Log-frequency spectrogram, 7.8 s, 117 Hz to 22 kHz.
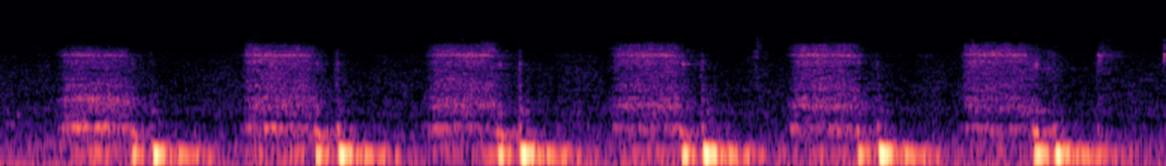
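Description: A slow, regular heartbeat, about 55 a minute, with a long blowing, hissing murmur filling the gap after each first sound. This is a holosystolic murmur of mitral regurgitation, caused by blood leaking backward through the mitral valve with each contraction.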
